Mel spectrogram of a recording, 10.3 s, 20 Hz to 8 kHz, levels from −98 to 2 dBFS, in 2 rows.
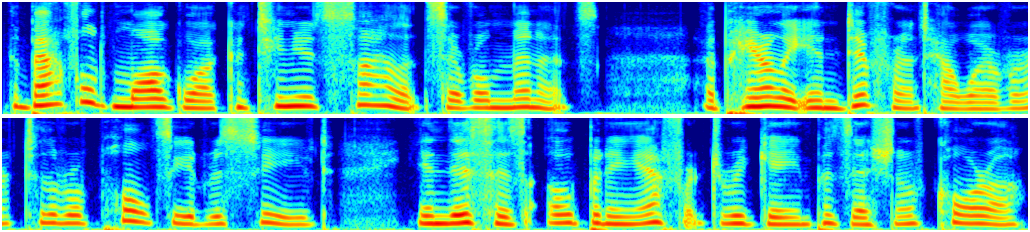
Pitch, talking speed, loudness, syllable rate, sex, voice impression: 205 Hz, 150 wpm, -17 LUFS, 5.9 syllables/s, female, very feminine, thin, slightly tensed, slightly weak, dark, soft, muffled, fluent, slightly raspy, slightly cute, intellectual, slightly refreshing, very sincere, very calm, very friendly, very reassuring, unique, very elegant, slightly wild, sweet, very kind, modest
